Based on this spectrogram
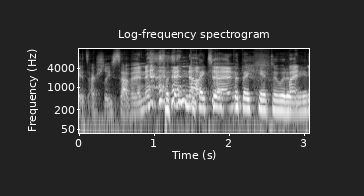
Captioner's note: laughs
